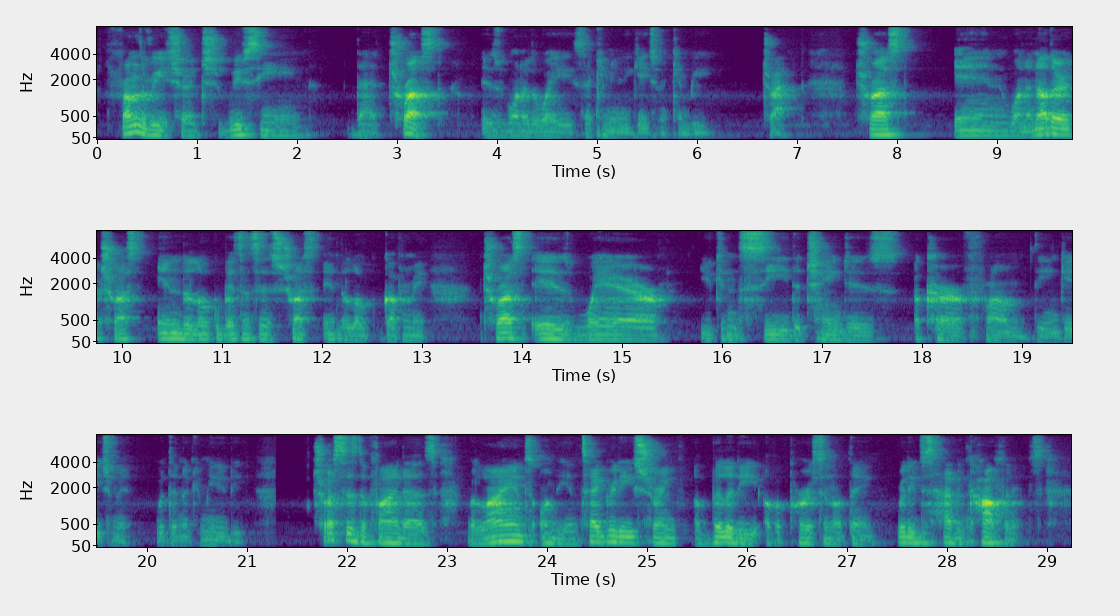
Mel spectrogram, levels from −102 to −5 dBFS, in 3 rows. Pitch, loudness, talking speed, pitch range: 90 Hz, -31 LUFS, 135 wpm, 80-100 Hz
